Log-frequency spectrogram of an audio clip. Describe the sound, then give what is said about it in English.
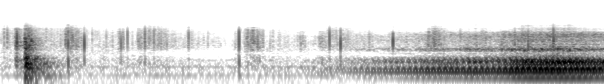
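A car engine starts rumbling and steadily builds as the car drives along behind another car, the low drone swelling louder toward the end, with a few sharp clicks and pops early on and no voices. “Will you pass that car in front of us, Crane?”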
